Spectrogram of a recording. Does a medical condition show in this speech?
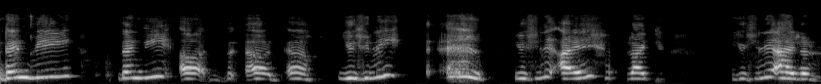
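Yes: cerebral palsy; could not talk in early life.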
